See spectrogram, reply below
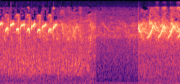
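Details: Oriental white-eye training material in the wit-wit sambung kunti style. Quick paired wit chips, roughly eight per second, fade into a gap of near silence, then a loud high twittering burst resumes after a sharp cut.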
